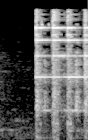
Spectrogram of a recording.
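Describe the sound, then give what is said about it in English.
A bright bell rings out in four quick, loud strikes with shimmering metallic overtones, each ring blending into the next, heard on its own with no talking. “where's the bell?”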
